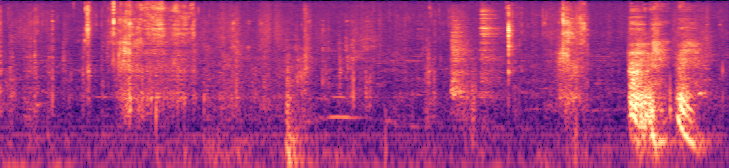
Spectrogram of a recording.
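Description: A woman chews food noisily close to a microphone.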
